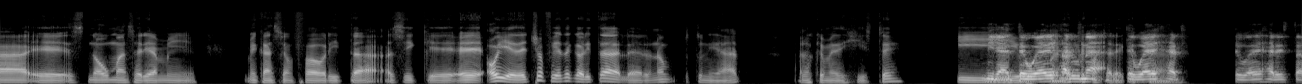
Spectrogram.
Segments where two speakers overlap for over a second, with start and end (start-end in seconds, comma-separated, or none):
9.8-11.8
